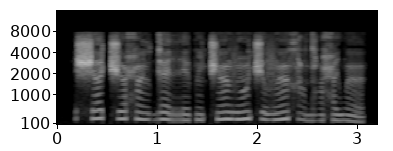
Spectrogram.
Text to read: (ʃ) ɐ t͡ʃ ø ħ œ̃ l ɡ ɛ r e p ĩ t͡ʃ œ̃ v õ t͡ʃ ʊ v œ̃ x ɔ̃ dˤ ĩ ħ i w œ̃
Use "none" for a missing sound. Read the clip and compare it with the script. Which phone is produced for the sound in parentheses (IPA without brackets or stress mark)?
ʃ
